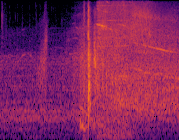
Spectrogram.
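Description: A bat cracks sharply against a ball.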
